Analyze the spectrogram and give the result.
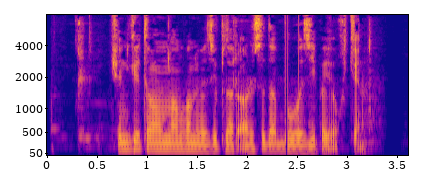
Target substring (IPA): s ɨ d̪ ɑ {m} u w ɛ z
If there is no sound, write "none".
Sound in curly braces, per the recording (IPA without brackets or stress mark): b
